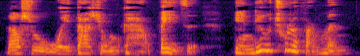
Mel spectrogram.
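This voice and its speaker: Lady reading a kids story, really expressive, slightly husky voice. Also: on the low side, moderate pace. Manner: expressive, animated. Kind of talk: children's story narration.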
